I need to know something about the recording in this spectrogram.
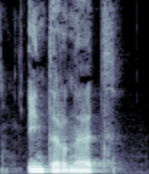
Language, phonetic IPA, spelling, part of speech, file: Russian, [ɪntɨrˈnɛt], интернет, noun, Ru-интернет.ogg
- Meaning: Internet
